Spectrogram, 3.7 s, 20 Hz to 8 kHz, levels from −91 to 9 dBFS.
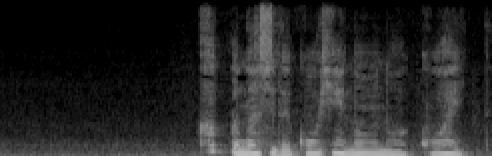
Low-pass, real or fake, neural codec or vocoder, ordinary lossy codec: none; real; none; none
